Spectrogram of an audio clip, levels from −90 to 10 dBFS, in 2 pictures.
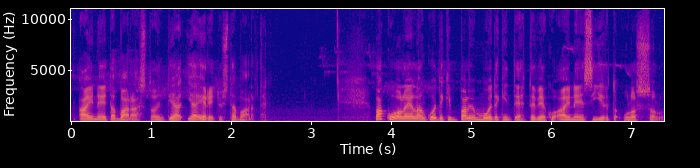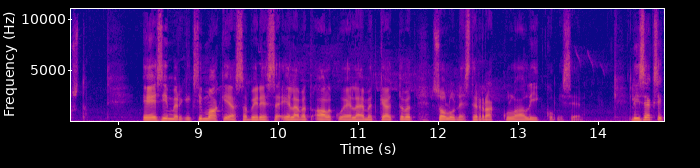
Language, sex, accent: Finnish, male, native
